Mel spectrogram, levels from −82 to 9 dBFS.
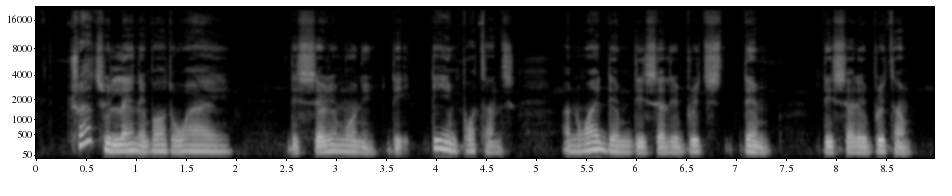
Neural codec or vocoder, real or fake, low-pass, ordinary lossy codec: vocoder, 48 kHz, 128 mel bands, Vocos; fake; none; none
